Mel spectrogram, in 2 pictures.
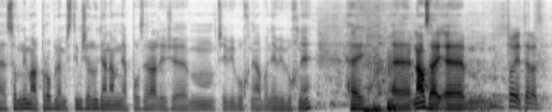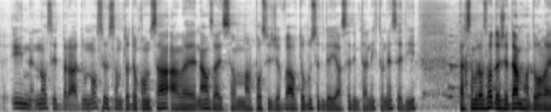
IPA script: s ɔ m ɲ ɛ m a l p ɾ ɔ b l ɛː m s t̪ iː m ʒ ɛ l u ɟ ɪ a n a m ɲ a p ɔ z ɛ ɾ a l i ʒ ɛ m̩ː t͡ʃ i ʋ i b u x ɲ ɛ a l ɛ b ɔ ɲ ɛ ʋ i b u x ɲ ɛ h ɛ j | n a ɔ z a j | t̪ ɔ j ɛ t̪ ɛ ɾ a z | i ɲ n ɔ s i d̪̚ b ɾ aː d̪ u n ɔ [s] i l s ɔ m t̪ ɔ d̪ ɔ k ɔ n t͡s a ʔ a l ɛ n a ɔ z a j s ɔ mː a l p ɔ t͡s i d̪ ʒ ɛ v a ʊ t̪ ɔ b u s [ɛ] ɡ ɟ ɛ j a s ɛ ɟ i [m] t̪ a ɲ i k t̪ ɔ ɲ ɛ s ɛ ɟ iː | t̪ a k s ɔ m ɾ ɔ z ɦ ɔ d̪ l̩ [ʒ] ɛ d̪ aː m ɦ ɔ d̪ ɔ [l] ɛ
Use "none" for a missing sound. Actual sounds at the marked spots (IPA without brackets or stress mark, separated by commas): s, ɛ, m, ʒ, l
